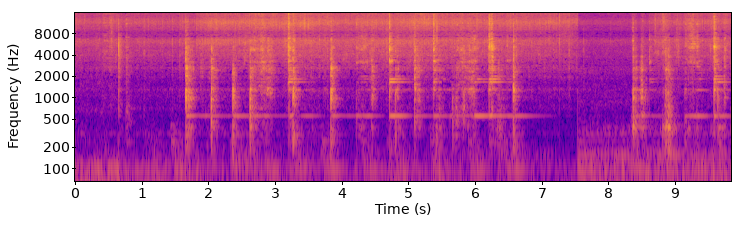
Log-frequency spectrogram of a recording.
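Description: Dried red chillies fry in hot oil in a pan with a steady sizzle, broken by repeated sharp scrapes and clinks of a spoon stirring against the metal, close and fairly loud.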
